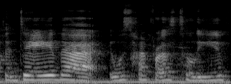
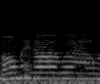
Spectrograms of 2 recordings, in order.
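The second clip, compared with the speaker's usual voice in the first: soft, higher-pitched, tender marvelling; in awe; 6 semitones higher, 11 dB quieter than usual. Retold or imitated. Mother admiring her newborn daughter, in hushed awe. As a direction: breathe it out softly, full of love. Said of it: "in love and in awe".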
